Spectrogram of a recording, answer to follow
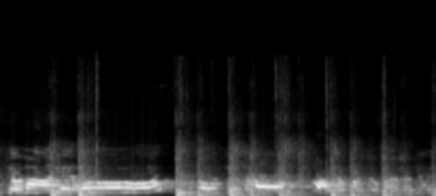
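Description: Live Indian devotional song: a woman sings a solo line over held harmonium notes, with hand-drum strokes keeping the beat. The drum drops out briefly in the middle.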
